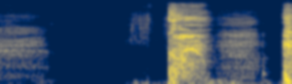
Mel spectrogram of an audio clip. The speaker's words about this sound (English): for warning that you were going to cough so that my cough would be covered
